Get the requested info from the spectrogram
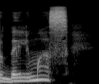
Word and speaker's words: Дель Мас: Правда, об этом знает только мой муж Артур Дель Мас, ударение на последнем слоге, это французская фамилия.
